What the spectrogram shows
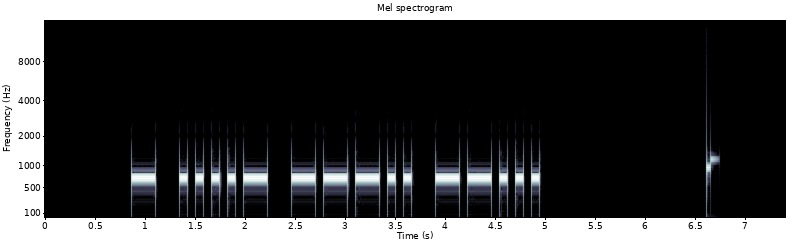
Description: Morse code, heard as a keyed tone, about 15 wpm, 700 Hz. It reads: T487
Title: Numbers - Contest Style - 4-Digit 15wpm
